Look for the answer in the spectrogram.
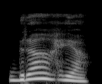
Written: ಗೃಹ್ಯ

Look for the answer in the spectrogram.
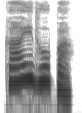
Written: ಕಾಯಿಧೂಪ

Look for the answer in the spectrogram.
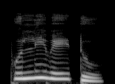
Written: ಪುಲ್ಲಿವೆಟು

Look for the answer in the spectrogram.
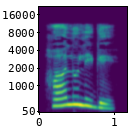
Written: ಹಾಲುಲಿಗೆ

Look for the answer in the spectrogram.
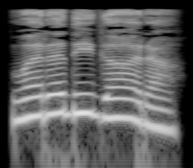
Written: ವರದಿಗಾರ

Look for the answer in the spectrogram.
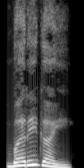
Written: ಭಾರಿಕ

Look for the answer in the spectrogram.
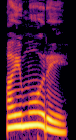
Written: ಆಯಮೇರ

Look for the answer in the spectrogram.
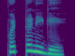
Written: ಪಟ್ಟಣಿಗೆ

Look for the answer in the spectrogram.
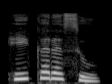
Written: ಹೀಕರಸು

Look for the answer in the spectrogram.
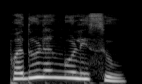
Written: ಪದುಳಂಗೊಳಿಸು

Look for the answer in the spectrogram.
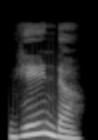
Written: ಘೇಂಡ

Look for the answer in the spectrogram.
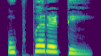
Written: ಉಪ್ಪರಟಿ

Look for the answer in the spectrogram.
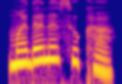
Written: ಮದನಸುಖ

